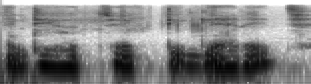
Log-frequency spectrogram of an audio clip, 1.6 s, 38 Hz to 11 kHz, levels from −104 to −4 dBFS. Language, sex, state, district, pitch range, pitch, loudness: Bengali, male, West Bengal, Cooch Behar, 125-135 Hz, 125 Hz, -17 LUFS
